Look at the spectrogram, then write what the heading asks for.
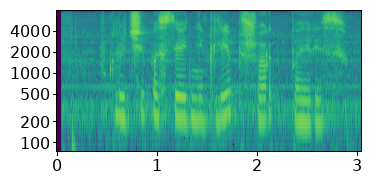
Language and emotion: Russian, neutral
